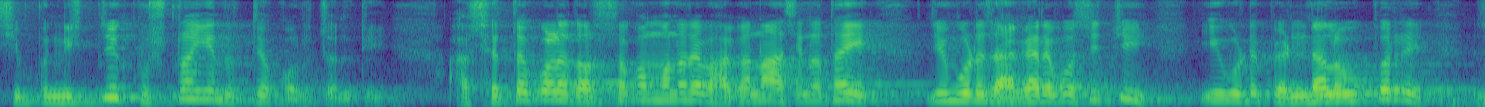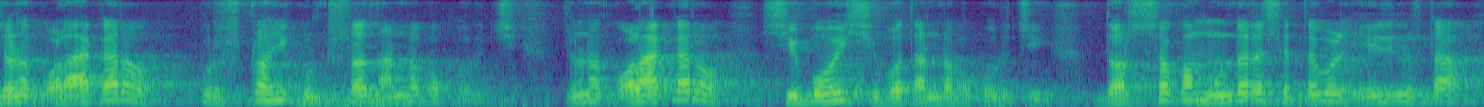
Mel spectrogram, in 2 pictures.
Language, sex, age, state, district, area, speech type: Odia, male, 60+, Odisha, Dhenkanal, rural, spontaneous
